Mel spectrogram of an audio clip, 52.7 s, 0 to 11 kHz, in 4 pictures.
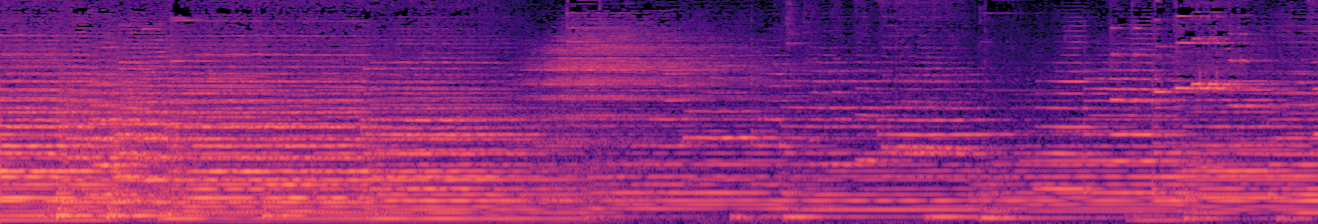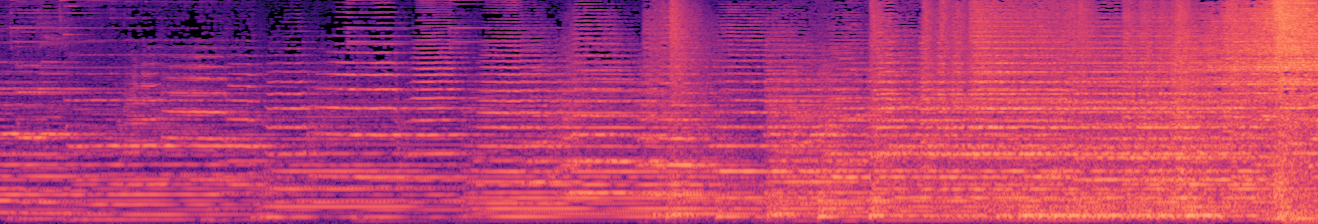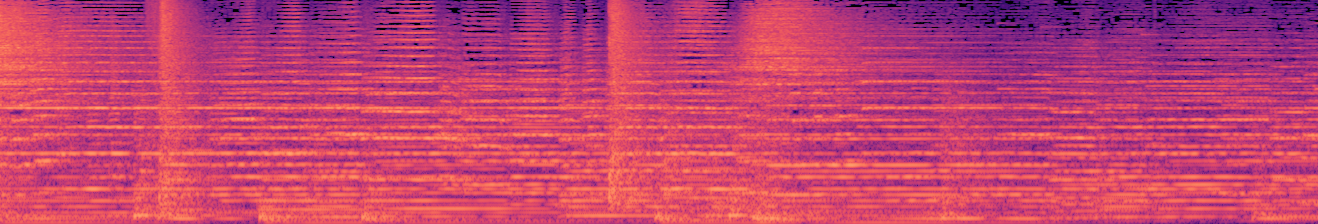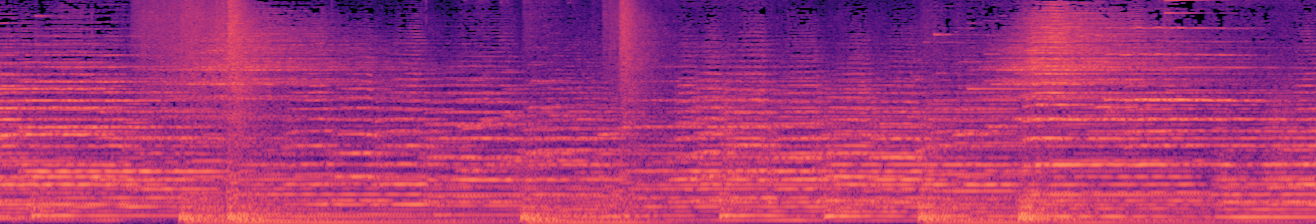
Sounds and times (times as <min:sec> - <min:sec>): Orchestra: 0:00.0 - 0:52.7.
